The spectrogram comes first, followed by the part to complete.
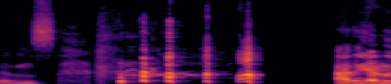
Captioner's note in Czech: smích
